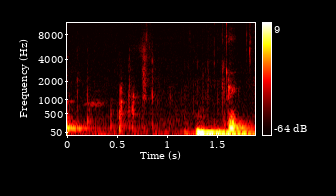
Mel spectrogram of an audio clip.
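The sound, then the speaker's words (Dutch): Someone takes a quick sip of a drink, with faint wet mouth sounds followed by a louder, low thumping rumble as the cup is handled. No one speaks. “Ja, een slokje drinken ook maar.”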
